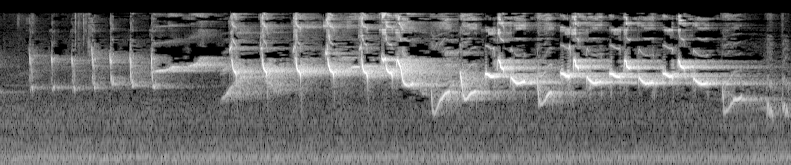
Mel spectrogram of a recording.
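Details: Loud, persistent Pygmy cupwing song: soft ticking notes build into a rising whistle, then repeated looping phrases with sharp upward flicks and dropping tails, getting louder toward the end.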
